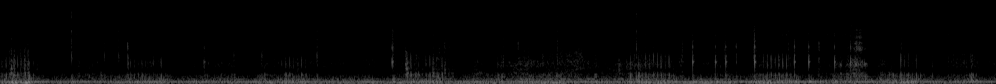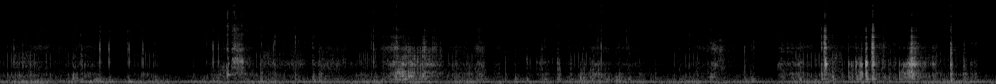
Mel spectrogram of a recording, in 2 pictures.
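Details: Cat snoring on 1 August 2021 at 13:27: a steady low rumble with soft breathy swells that rise and fall, plus faint higher rustles near the end.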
